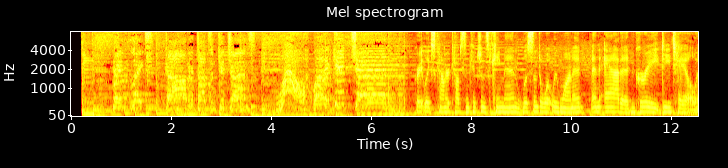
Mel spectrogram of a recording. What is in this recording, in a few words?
Testimonial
